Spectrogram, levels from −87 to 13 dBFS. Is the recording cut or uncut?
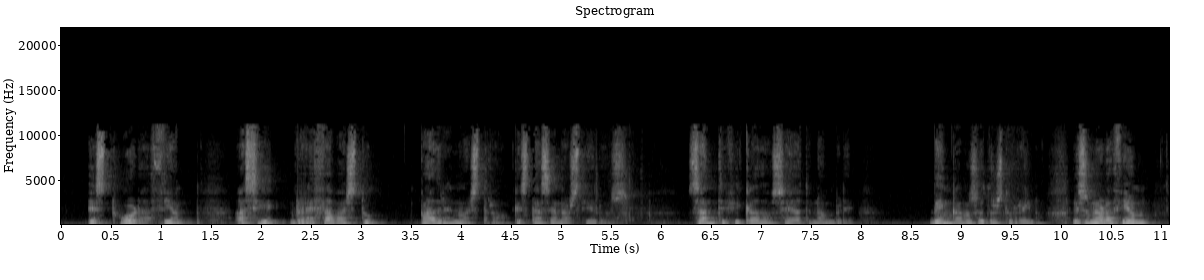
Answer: uncut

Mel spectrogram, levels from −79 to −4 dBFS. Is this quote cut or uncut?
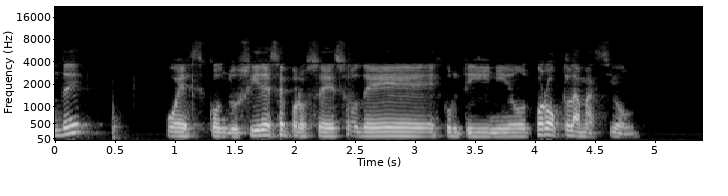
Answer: cut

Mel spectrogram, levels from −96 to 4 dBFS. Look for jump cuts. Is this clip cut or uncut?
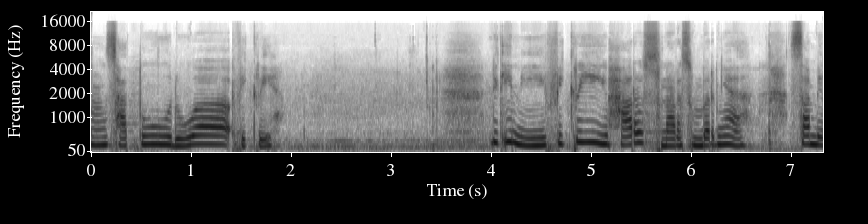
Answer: cut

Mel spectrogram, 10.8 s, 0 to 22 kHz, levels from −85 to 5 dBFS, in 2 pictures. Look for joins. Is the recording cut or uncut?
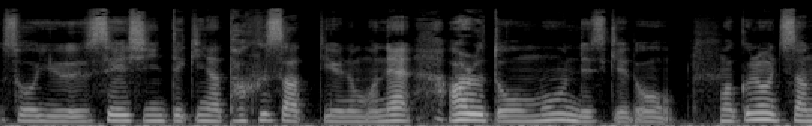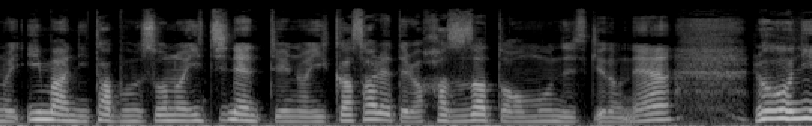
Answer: cut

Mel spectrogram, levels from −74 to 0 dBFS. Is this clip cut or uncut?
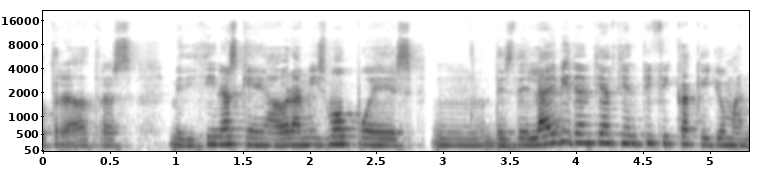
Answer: cut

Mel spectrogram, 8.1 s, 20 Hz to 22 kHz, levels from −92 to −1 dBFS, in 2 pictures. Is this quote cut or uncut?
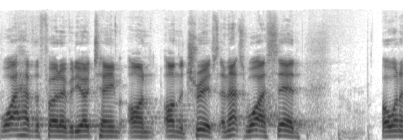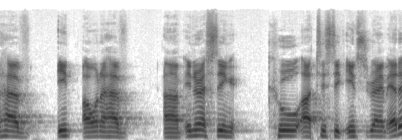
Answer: uncut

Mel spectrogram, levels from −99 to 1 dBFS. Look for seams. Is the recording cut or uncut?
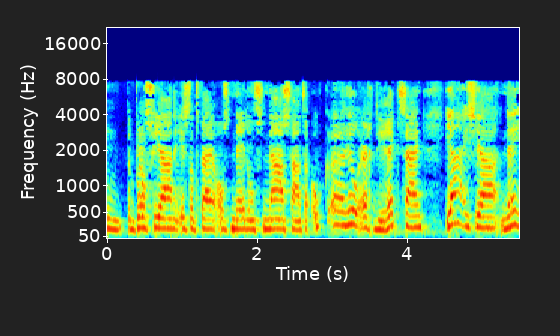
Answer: uncut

